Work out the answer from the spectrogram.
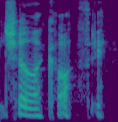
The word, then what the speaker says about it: Chillicothe: instead of an i so it's chiller coffee chillicothe which like to be fair not everyone pronounces the last eye in missouri as an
